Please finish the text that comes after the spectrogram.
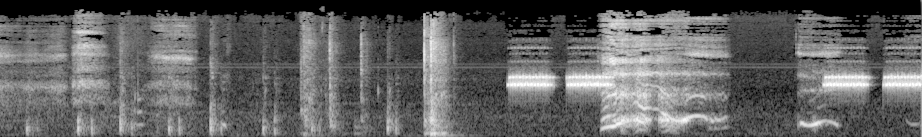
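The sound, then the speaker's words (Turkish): A telephone rings in repeated electronic bursts, loud and close, after a stretch of footsteps and knocking sounds; a voice briefly speaks over the ringing midway. “Zəng açdılar.”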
